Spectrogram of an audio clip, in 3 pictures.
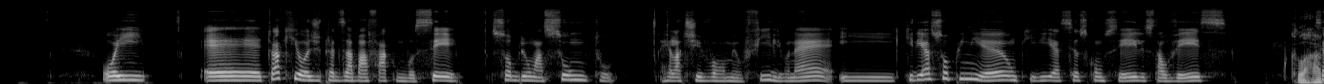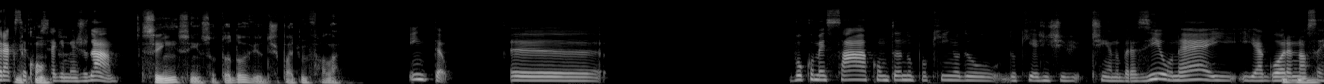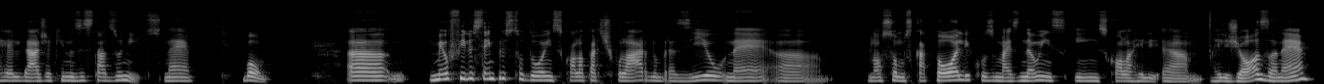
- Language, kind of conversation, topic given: Portuguese, advice, Como podemos lidar quando discordamos sobre educação e valores?
- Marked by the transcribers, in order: none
